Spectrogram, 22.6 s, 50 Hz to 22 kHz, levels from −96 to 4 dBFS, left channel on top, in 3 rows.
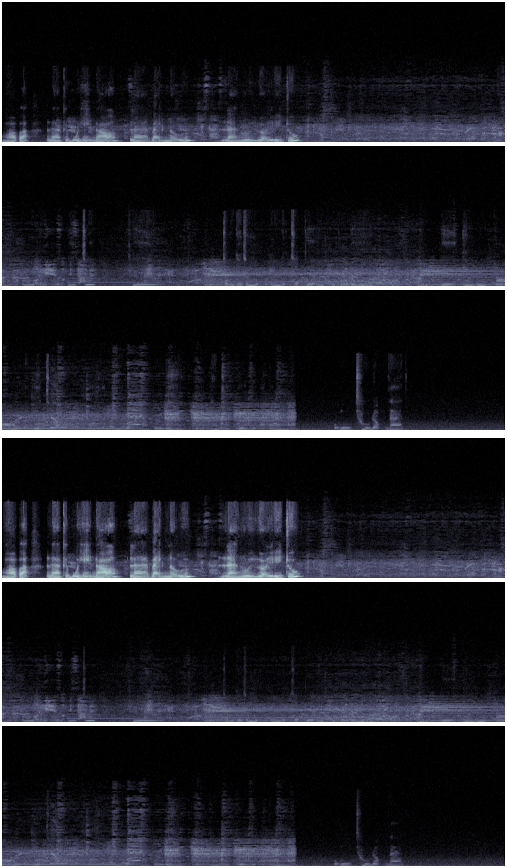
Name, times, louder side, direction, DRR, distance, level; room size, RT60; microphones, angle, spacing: voice 1, 0.0-2.9 3.2-4.5, right 9 dB, 90° right, 0.4 m, -26 dB
sound 1, 0.8-19.5, right 1 dB, ahead, 0.8 m, -47 dB
voice 2, 7.2-8.9 9.5-10.2 10.9-13.7 14.1-16.0 16.4-19.5 20.1-21.2, left 2 dB, 75° left, 3.3 m, -51 dB
head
